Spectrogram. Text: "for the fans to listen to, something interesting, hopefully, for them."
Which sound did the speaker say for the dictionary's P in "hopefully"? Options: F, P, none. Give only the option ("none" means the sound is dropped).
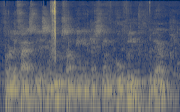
none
